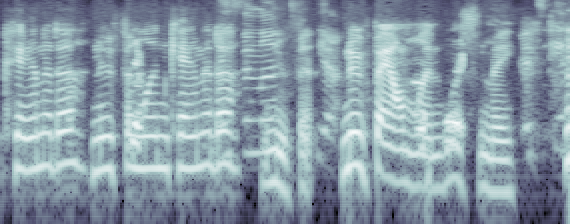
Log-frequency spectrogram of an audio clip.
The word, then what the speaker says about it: Newfoundland: Newfoundland. Okay. Listen to me. It's spelled that way, but it's Newfoundland. Newfoundland, just like the dog.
